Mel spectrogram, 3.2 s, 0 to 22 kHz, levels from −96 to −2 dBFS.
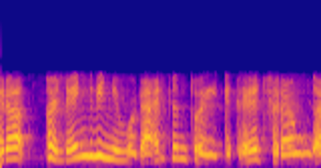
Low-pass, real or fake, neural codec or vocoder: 3.6 kHz; fake; autoencoder, 22.05 kHz, a latent of 192 numbers a frame, VITS, trained on one speaker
